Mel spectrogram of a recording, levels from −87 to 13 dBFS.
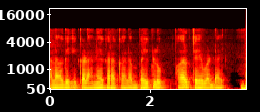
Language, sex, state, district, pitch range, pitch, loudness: Telugu, male, Andhra Pradesh, Sri Satya Sai, 110-115 Hz, 110 Hz, -18 LUFS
